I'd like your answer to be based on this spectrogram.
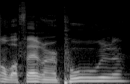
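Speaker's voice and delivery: ordinary talk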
